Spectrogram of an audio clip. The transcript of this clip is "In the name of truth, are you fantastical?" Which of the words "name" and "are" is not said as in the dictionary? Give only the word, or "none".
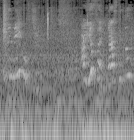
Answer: name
